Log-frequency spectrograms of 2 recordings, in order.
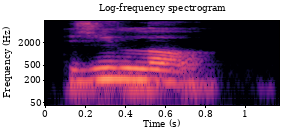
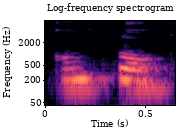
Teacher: o ó aberto né com acento agudo e o ó fechado com acento circunflexo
